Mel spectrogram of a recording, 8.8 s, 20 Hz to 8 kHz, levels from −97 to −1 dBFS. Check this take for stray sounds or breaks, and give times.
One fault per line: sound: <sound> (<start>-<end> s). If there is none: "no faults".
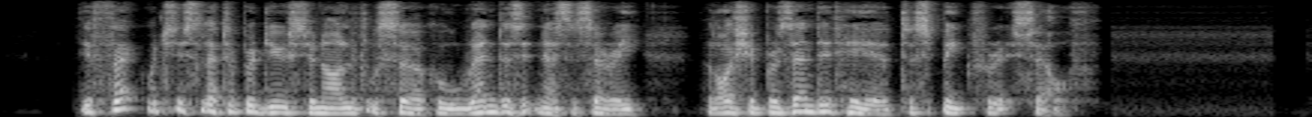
no faults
